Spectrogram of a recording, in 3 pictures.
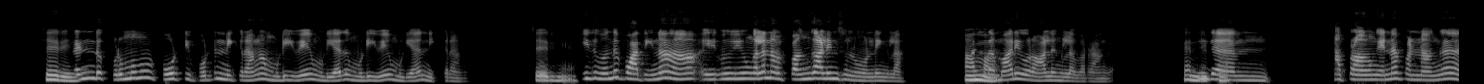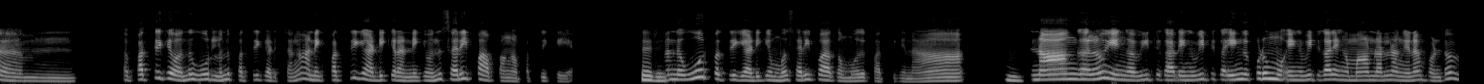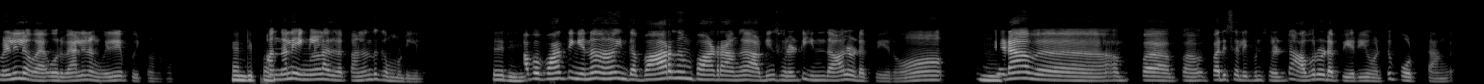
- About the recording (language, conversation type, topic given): Tamil, podcast, துணையாகப் பணியாற்றும் போது கருத்து மோதல் ஏற்பட்டால் நீங்கள் என்ன செய்வீர்கள்?
- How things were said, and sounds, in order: none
